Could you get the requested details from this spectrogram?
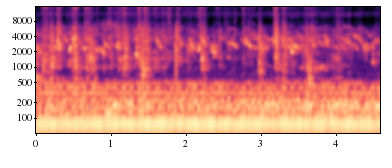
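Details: Colourful baby chicks giving quick, high, falling peeps, partly masked by knocking clicks and a constant low hum.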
